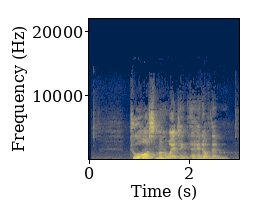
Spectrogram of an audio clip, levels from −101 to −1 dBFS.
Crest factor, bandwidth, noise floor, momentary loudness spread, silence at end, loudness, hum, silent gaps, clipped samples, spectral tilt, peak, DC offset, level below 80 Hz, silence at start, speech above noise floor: 20 dB; 11 kHz; -57 dBFS; 17 LU; 0.25 s; -19 LUFS; none; none; under 0.1%; -4.5 dB/octave; 0 dBFS; under 0.1%; -58 dBFS; 0.8 s; 38 dB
